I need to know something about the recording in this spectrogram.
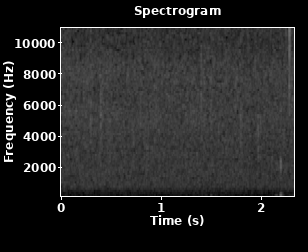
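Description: Soft, steady rain falls as a continuous hiss with faint patter, heard alone and fairly quiet, with one sharper drip or tap standing out near the end.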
